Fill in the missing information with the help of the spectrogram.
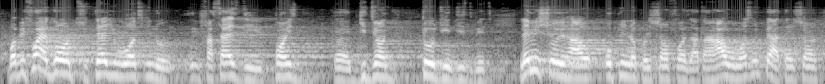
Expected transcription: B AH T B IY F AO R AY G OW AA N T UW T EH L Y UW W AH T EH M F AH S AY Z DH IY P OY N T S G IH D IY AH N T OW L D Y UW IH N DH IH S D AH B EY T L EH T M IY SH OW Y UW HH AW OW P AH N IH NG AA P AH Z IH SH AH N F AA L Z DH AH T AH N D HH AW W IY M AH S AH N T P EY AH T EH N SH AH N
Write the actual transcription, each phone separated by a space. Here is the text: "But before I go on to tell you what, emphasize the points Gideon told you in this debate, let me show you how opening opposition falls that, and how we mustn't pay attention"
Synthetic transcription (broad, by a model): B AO T B IY F AO R AY G OW AA N T UW T EH L Y UW W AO T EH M F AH S AY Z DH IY P OY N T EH G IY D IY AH N T OW L D Y UW IH N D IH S D AH B EY T L EH T M IY SH OW Y UW HH AW OW P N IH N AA P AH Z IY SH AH N F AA Z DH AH T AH N HH AW W IY M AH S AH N P EY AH T EH N SH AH N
